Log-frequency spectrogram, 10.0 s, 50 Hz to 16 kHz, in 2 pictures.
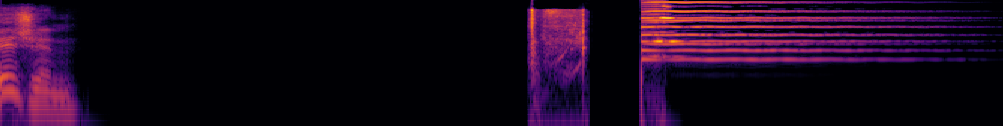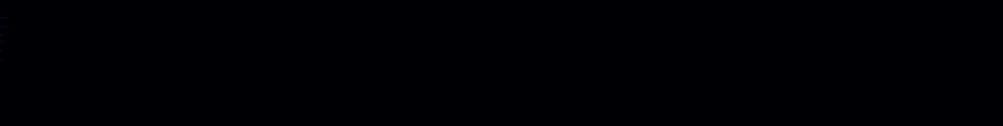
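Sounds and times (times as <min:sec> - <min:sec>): bell-like success chime: 0:03.2 - 0:04.8.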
